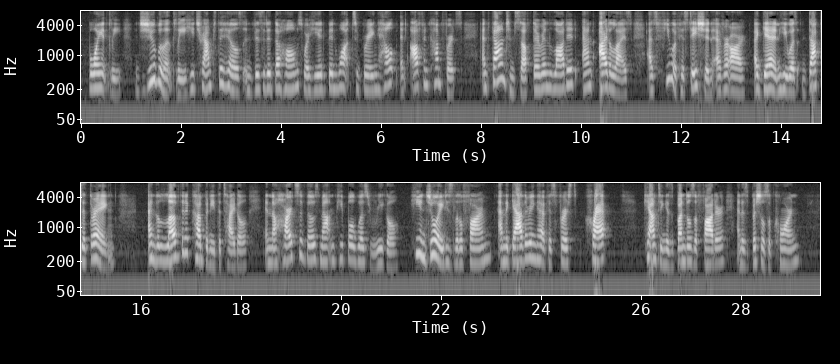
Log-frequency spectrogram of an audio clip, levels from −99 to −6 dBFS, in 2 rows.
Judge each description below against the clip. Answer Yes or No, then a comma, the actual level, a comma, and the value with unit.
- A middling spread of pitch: Yes, average, 3.2 semitones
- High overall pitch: Yes, high, 200 Hz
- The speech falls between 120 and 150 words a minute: No, average, 160 wpm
